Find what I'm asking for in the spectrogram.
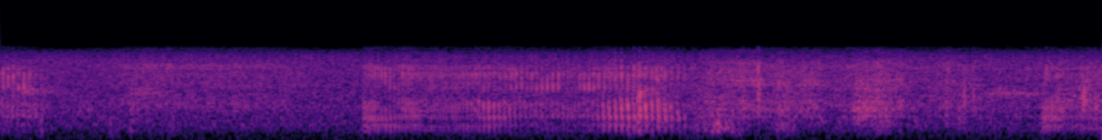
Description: Behold, the most annoying snore ever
